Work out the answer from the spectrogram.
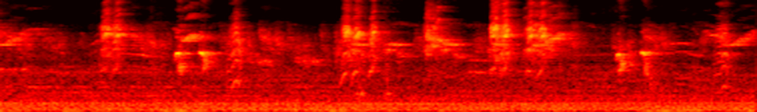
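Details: Oriental magpie-robin, the kuku bima type, singing long, harsh bursts: rasping, buzzy high notes broken by short whistles, loud outbursts roughly every second over a quiet low hum.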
